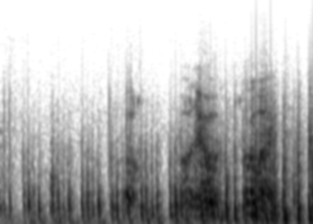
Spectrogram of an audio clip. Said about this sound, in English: That Andy? That's the horse he rides, isn't it?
